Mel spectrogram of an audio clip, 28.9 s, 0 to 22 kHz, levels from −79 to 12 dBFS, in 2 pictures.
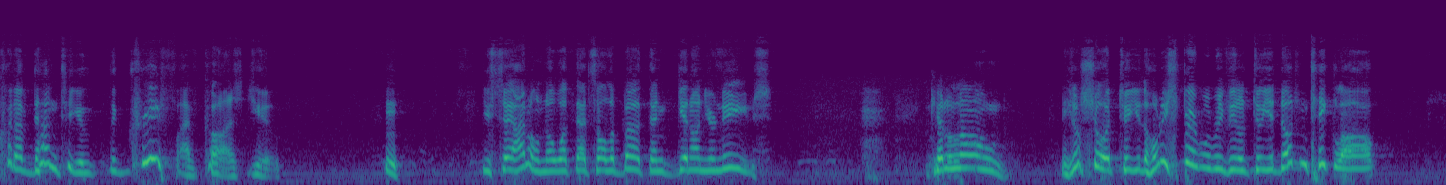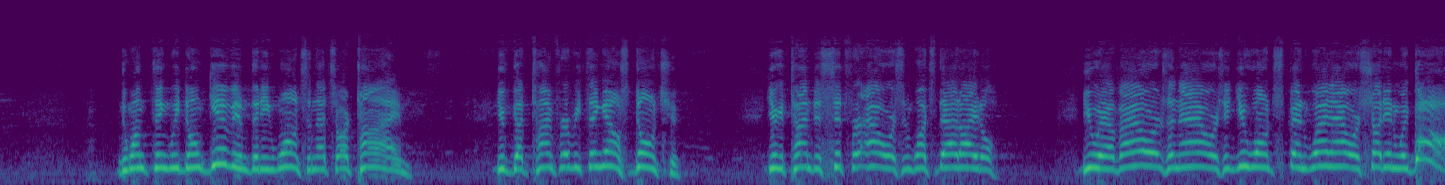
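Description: Digital radio blending to analogue occurs from 7.68 to 9.99 s. The hybrid receiver lost its digital stream and cross-faded, over about 0.45 s, to the station's AM analogue broadcast. After about two seconds it faded back to digital. During the analogue stretch a hiss sits roughly 40 dB below the programme, and the sound takes on the narrower bandwidth of AM reception. The overall level stays the same across both blends.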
